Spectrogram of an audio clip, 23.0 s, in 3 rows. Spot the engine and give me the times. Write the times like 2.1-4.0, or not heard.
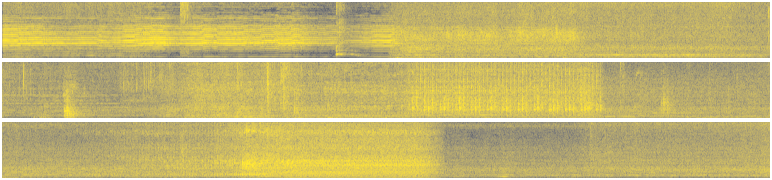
9.3-19.8.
